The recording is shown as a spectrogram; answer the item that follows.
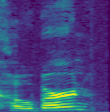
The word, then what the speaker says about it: Cockburn: Listen, in this story, I know it's pronounced Coburn, but her last name is Cockburn. It just is.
